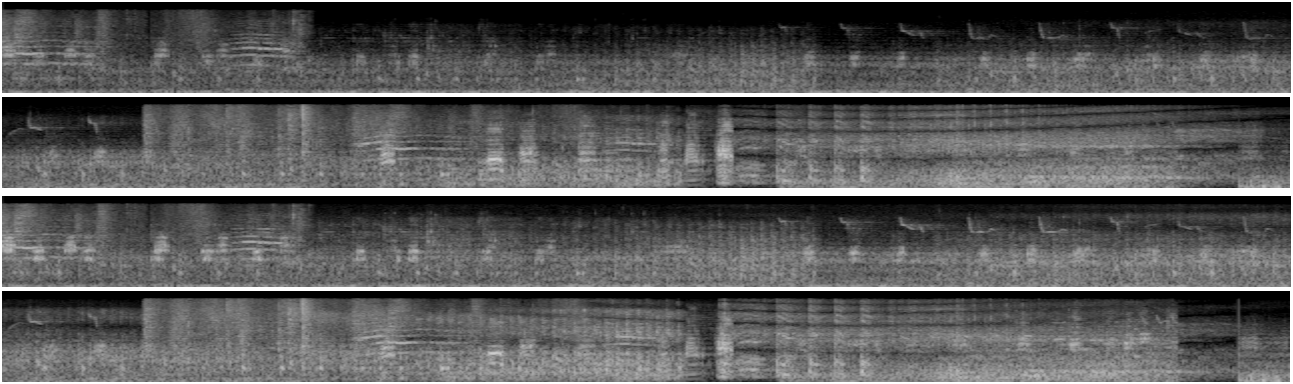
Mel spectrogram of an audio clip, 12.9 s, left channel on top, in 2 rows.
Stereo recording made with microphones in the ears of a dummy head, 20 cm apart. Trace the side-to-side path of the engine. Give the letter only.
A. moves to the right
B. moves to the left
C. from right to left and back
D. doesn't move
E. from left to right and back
B.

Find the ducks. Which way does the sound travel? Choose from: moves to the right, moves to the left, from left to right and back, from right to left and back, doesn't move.
from right to left and back.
